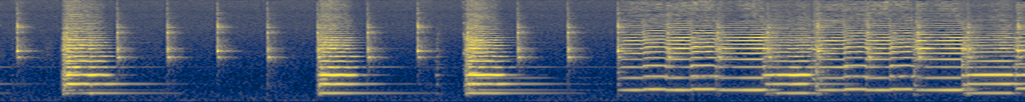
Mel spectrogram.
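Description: Violin playing short, loud chords that ring and die away, with a metronome clicking about twice a second in the gaps. About six seconds in, it breaks into a continuous run of quick bowed notes.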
